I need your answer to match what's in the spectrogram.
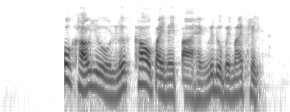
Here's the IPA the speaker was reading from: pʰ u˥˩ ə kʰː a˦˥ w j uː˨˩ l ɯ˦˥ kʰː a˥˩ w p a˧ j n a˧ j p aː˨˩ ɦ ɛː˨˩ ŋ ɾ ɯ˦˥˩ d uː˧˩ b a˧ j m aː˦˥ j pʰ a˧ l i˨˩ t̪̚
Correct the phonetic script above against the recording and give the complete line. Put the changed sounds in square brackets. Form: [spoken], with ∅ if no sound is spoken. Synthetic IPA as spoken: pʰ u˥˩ ə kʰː a˦˥ w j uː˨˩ l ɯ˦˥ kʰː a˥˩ w p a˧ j n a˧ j p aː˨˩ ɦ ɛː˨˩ ŋ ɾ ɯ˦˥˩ d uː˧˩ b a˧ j m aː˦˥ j pʰ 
